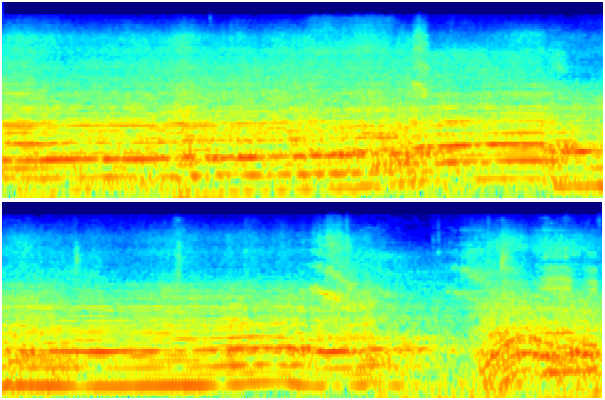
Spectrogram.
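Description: A drag racing car, a Holden Torana, idles on the start line with a deep, steady engine rumble and a brief dip and swell of revs near the end, loud and continuous with no talking.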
